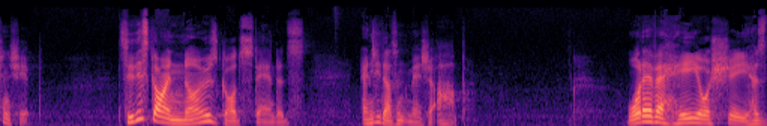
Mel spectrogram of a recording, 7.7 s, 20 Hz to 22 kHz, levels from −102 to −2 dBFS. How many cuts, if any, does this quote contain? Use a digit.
1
